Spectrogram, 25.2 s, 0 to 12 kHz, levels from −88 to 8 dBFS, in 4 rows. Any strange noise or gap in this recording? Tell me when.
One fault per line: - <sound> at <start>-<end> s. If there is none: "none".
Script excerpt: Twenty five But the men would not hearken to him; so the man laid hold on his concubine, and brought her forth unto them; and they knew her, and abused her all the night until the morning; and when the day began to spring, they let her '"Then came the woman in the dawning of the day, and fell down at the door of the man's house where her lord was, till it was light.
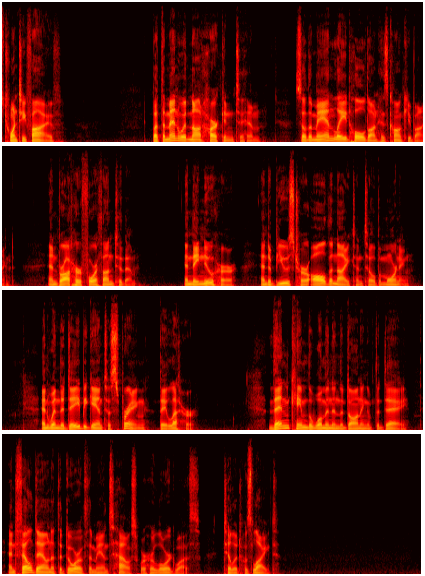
none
